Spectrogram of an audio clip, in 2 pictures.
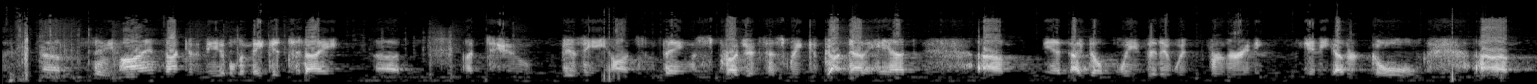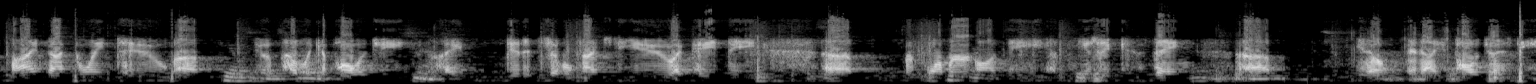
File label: Voicemail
